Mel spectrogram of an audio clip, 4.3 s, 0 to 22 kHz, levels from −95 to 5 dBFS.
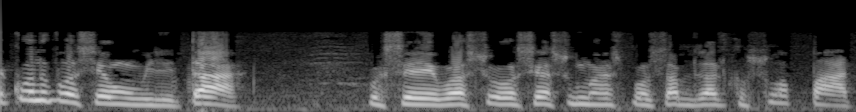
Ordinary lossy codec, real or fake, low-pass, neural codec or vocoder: none; real; none; none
